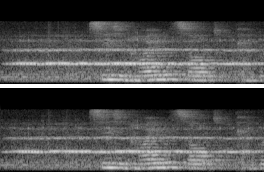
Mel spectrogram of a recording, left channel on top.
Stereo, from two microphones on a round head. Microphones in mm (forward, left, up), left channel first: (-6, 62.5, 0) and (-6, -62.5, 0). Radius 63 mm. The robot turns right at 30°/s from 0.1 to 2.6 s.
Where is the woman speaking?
170° left, 1.4 m; by 2.7 s 140° right, 1.4 m.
